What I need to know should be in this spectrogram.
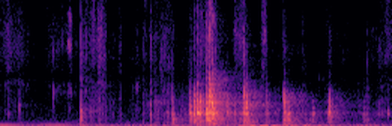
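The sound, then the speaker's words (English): An oracle card is drawn from a deck with a faint papery rustle and slide: a few soft, crisp bursts of card friction, quiet and with no voices. “So I'm going to pull an oracle card for you just to see what it says for the fun of it.”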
